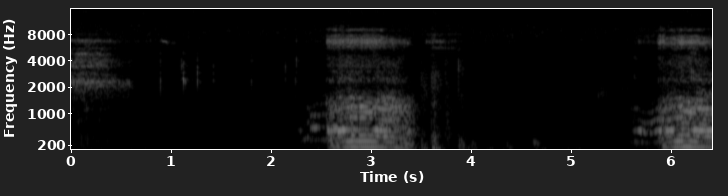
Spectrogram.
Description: English Bulldog Puppy 🐶 snoring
